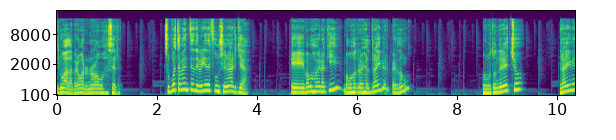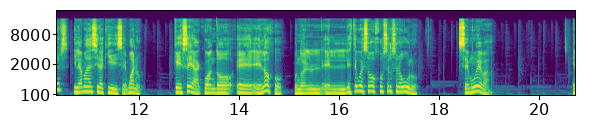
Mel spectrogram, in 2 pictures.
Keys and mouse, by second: 2.1 right click, 6.9 right click, 8.5-15.7 right drag, 18.0-20.7 right drag.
